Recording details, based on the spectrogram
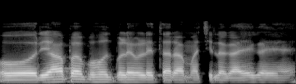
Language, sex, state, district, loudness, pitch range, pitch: Hindi, male, Bihar, Jahanabad, -15 LUFS, 105-110 Hz, 105 Hz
